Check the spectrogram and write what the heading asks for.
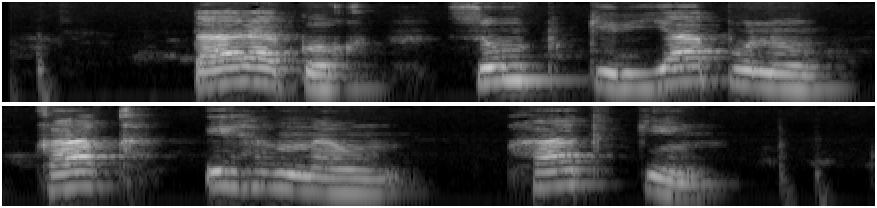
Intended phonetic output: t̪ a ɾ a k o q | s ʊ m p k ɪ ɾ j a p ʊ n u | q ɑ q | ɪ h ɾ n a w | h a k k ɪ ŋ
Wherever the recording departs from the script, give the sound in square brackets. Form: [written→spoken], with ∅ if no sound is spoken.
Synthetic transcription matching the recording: t̪ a ɾ a k o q | s ʊ m p k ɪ ɾ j a p ʊ n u | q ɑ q | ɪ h ɾ n a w | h a k k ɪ ŋ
